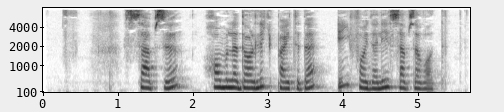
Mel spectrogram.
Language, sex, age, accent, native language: Uzbek, female, 18-24, Namangan, Uzbek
